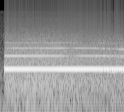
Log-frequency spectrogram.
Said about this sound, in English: The tsunami sirens in Port Alberni screeched into action in the small hours of Tuesday morning. People here know what the sound means, and most took the warning seriously.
